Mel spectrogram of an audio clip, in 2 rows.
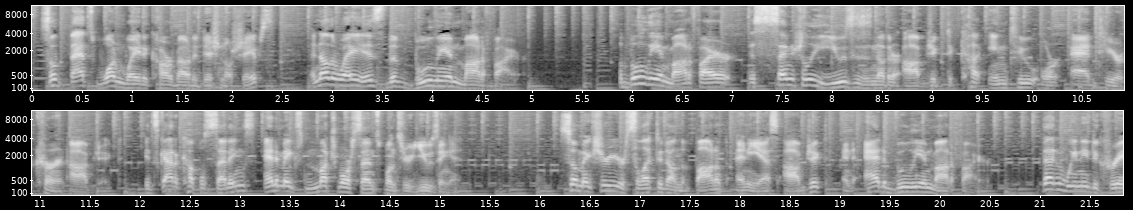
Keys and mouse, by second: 0.1 click, 0.2-0.6 middle drag, 0.6 click, 1.0 drag, 1.0 middle click, 3.9-5.6 middle drag, 6.2-8.1 middle drag, 8.1-17.3 drag, 9.5 KP_3, 19.1 middle click.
